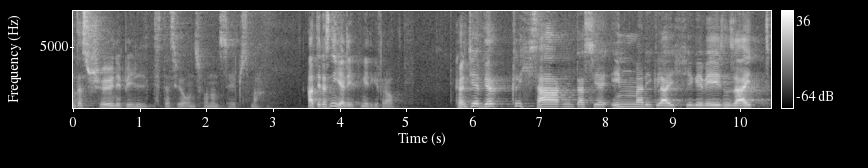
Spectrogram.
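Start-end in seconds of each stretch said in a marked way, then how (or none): 3.5-10.4 insistent challenge. Acted. Pressing the Marchioness with questions.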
